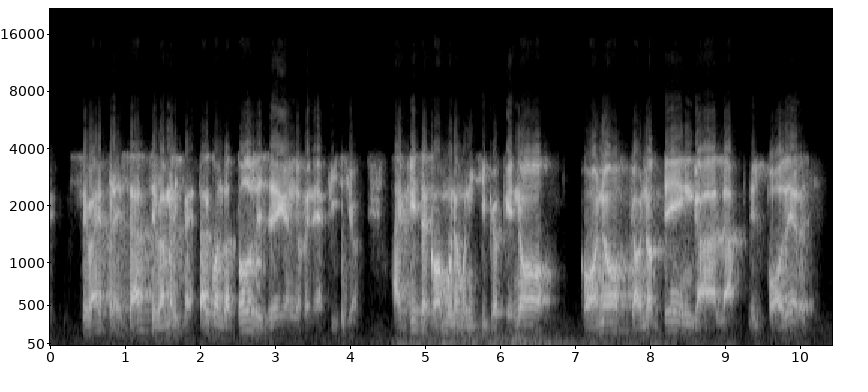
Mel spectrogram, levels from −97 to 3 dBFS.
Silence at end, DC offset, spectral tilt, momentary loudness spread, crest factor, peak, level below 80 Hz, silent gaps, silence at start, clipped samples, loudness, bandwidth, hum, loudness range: 0.3 s; under 0.1%; -2 dB/octave; 12 LU; 20 dB; -4 dBFS; -66 dBFS; none; 0 s; under 0.1%; -22 LUFS; 7.2 kHz; none; 2 LU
